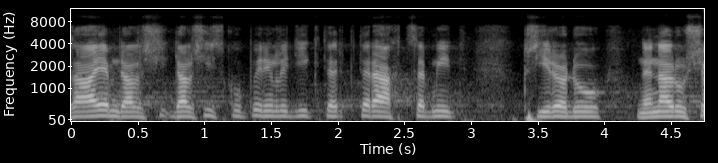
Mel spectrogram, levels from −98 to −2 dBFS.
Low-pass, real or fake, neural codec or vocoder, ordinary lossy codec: 7.2 kHz; real; none; Opus, 32 kbps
